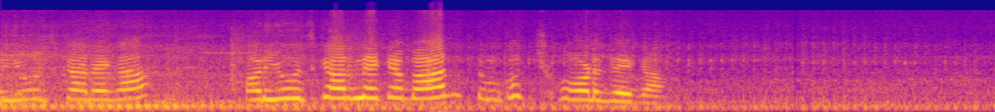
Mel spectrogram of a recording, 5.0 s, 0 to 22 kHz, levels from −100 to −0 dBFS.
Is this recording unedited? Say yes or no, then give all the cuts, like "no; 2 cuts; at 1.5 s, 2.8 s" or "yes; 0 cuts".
yes; 0 cuts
